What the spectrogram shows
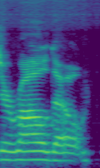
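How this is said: The name is said the English way. "she pronounced his name with a G, That's the English pronunciation"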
